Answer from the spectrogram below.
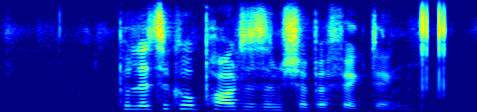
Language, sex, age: English, female, 20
